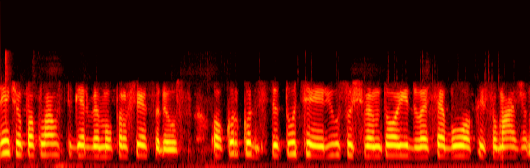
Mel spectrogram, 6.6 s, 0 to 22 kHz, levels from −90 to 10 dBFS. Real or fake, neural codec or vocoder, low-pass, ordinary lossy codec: real; none; 7.2 kHz; MP3, 96 kbps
